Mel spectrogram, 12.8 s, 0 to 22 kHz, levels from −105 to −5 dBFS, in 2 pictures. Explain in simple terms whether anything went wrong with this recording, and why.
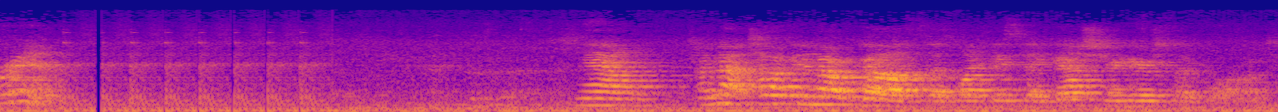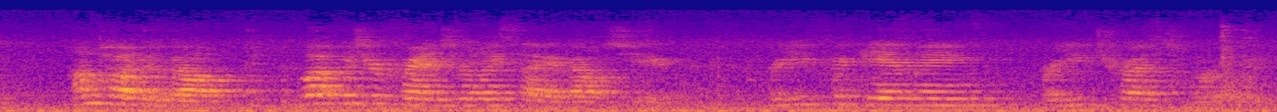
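A CD stuck on one turn is audible from 0.48 to 1.66 s. A scratch kept knocking the laser back one track, so the same slice of about 0.17 s plays seven times, with a tiny silent gap at each jump. This creates that quick, even stutter.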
